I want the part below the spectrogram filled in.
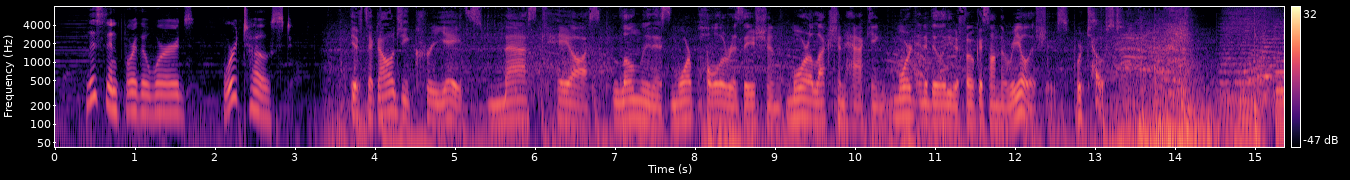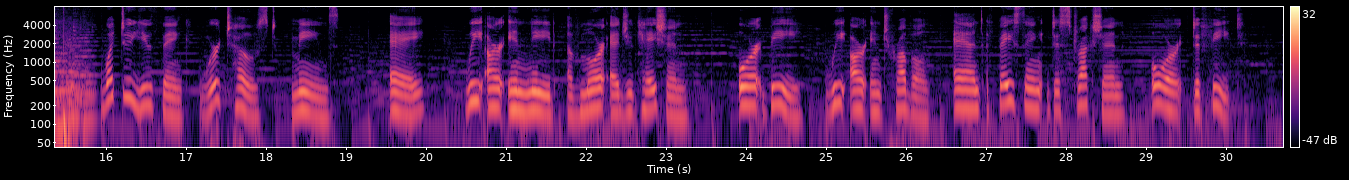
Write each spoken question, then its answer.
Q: What do you think "we're toast" means?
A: The answer is B. We're toast means we are in trouble and facing destruction or defeat.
